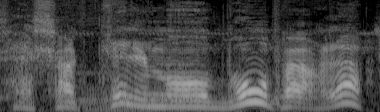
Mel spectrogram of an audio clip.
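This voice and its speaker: An actor voicing an excitable, fawning little cartoon animal sidekick, theatrical and full of exclamations. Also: mid-range voice, a little slow, background noise. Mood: fawning, eager. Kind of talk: animated fairy-tale dubbing.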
